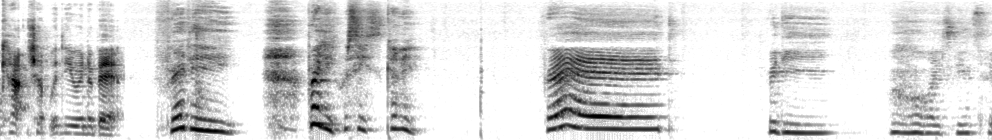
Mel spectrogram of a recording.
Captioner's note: playful voice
